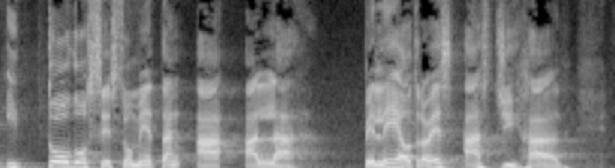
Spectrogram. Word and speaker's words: Alá: Ahora, cuando usted escucha la palabra Alá, A-L-A, con acento en la segunda A, eso es su Dios, ¿bien?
